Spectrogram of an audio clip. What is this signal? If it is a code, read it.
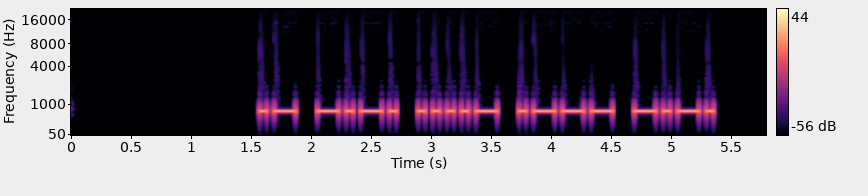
Morse code, heard as a keyed tone, about 20 wpm, 700 Hz. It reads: AC4JC
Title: Speed Racing - USA Call Signs 17wpm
